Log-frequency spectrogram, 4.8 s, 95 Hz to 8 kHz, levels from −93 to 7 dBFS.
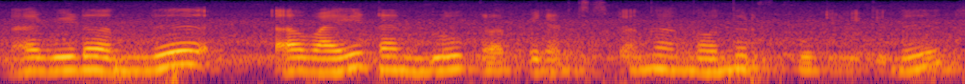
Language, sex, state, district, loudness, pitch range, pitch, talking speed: Tamil, female, Tamil Nadu, Kanyakumari, -16 LUFS, 190-215 Hz, 200 Hz, 185 wpm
